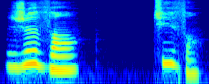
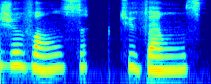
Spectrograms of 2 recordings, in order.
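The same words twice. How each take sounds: First: The final s sound is silent. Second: The final s sound is pronounced. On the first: The speaker calls it right. "you do not pronounce those final s" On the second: The speaker calls it wrong. "You don't say"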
